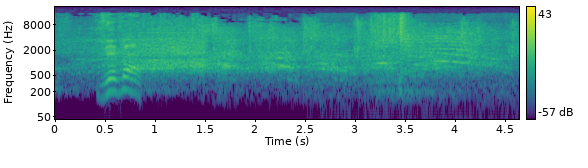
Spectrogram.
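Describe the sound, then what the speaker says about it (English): Large political rally crowd chanting Donald Trump's name, a loud continuous roar of many voices close behind, with a brief clear voice near the start. "as the crowd behind me chants Donald Trump's name"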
